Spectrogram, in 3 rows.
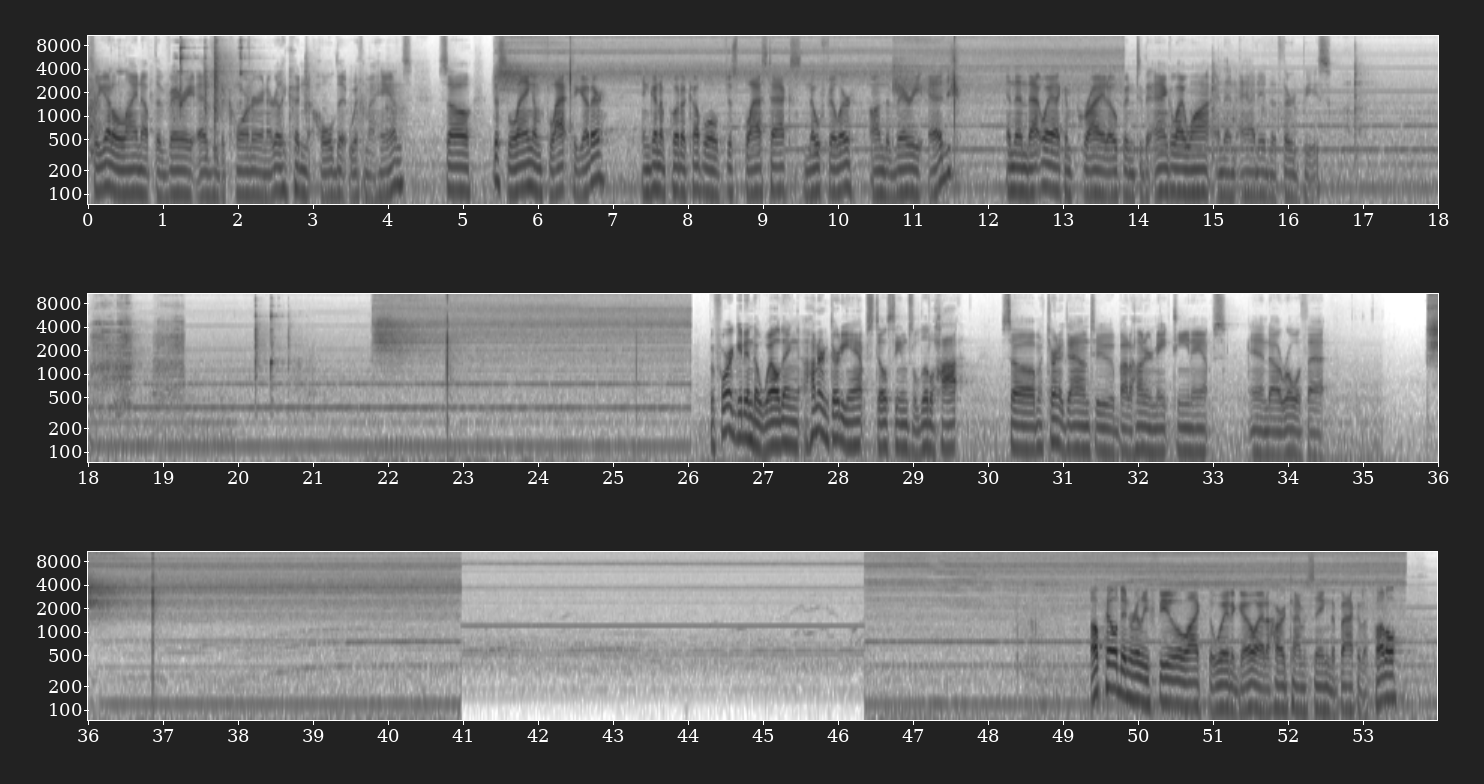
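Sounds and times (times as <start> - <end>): electrical hum: 0.0 - 26.3, 34.1 - 53.9
welding torch hissing: 5.4 - 14.7, 21.8 - 26.0, 35.8 - 41.0, 46.3 - 53.6
thin high whine: 5.4 - 19.4, 20.2 - 26.0, 35.8 - 53.9.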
